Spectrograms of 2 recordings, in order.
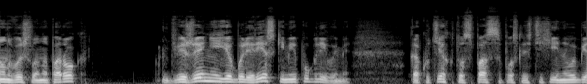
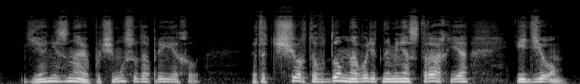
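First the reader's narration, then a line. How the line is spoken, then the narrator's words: Whispered. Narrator (Russian): Она прошептала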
